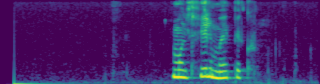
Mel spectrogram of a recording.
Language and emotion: Russian, neutral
